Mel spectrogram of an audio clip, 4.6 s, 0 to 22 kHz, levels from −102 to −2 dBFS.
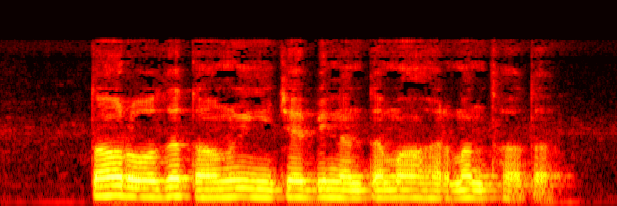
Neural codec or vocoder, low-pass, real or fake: none; 10.8 kHz; real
